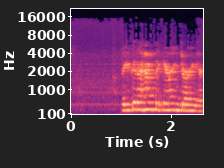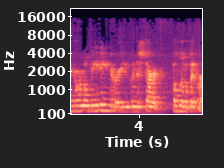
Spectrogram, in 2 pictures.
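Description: A woman speaks calmly, heard through a room microphone.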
